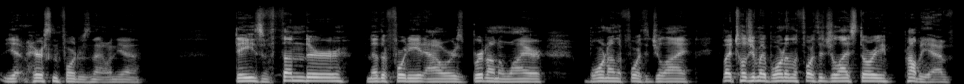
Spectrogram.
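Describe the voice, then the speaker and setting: Laughing, rambling podcast host. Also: male voice, mid-range voice, fairly quick, no echo, clean studio sound. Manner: rambling, laughs often, many restarts. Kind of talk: casual chat.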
